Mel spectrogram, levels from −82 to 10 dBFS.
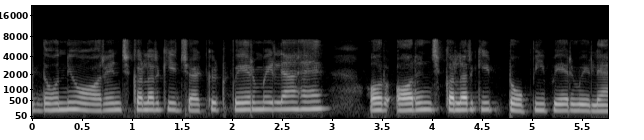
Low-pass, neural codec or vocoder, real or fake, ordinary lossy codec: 7.2 kHz; codec, 16 kHz, 2 kbps, X-Codec, HuBERT features, trained on LibriSpeech; fake; none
